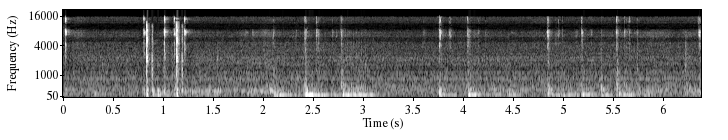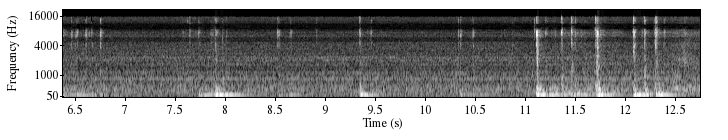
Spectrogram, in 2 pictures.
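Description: Computer keyboard typing: scattered soft keystrokes with dull low thuds, and two sharper clicks about a second in.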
